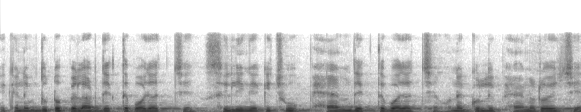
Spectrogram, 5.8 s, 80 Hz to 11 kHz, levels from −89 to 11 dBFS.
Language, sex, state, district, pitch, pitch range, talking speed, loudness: Bengali, male, West Bengal, Paschim Medinipur, 120 Hz, 115-120 Hz, 175 wpm, -17 LUFS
